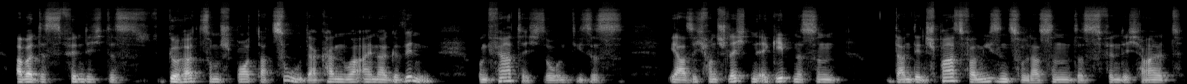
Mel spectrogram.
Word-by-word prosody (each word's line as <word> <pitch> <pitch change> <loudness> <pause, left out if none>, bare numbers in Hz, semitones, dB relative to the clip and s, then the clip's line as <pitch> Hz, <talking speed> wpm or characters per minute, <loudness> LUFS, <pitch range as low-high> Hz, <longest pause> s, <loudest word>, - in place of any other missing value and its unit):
Aber, 120 0 +8
das 115 -1 -2
finde 120 -2 -1
ich, 115 0 -9
das 105 -1 -8 0.2
gehört 130 +1 +6
zum 125 -3 -2
Sport 120 +1 -2
dazu, 170 -10 +1
da 100 - 0
kann 120 +4 0
nur 115 0 +1
einer 115 -2 +2
gewinnen 150 - 0 0.4
und 110 -1 -1
fertig 165 +1 -1
so. 100 0 -2
Und 100 0 -5
dieses - - -6 0.4
ja, 110 -3 +4
sich 115 +2 -4
von 120 - -1
schlechten 135 0 +1
Ergebnissen 115 -6 0 0.4
dann 110 +1 +1
den 115 -1 +1
Spaß 165 +1 +2
vermiesen 125 +3 +1
zu 105 - -2
lassen, 95 +4 -1
das 100 -1 -3
finde 110 -1 -2
ich 105 0 -6
halt, 105 0 -1
115 Hz, 170 wpm, -24 LUFS, 110-125 Hz, 0.4 s, Aber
